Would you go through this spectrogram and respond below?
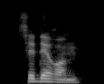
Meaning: CD-ROM
- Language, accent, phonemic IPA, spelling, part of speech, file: French, France, /se.de.ʁɔm/, cédérom, noun, LL-Q150 (fra)-cédérom.wav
